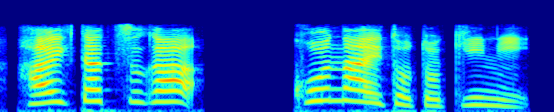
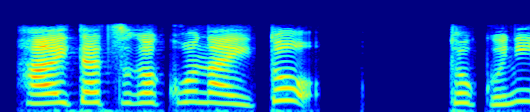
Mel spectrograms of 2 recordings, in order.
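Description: First: It runs on with no pause before the last word. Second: There is a short pause before the last word. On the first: The speaker calls it wrong. "配達が来ないと時にと言っているように聞こえました" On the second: The speaker calls it right. "特にの前に少し間を空けましょう"

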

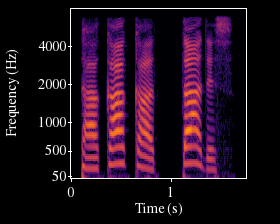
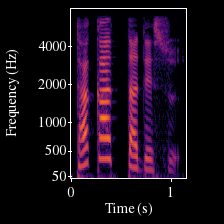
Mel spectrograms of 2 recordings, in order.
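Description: First: Two ka syllables are pronounced. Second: Only one ka syllable is pronounced. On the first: The speaker calls it right. "かは二つです。" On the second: The speaker calls it wrong. "かが一つ抜けています。"

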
